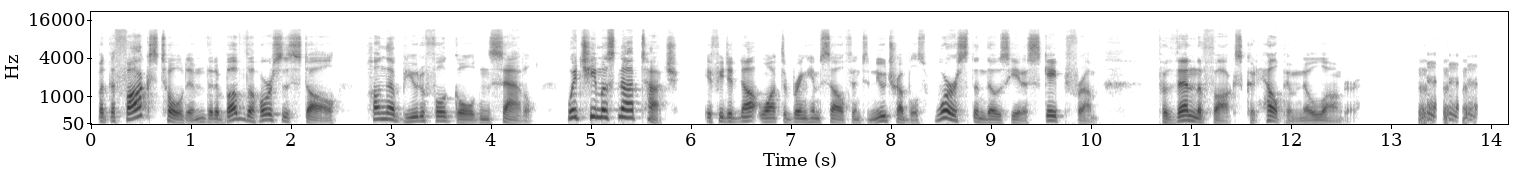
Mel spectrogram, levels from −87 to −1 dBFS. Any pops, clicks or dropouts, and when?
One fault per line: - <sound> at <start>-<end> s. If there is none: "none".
- laugh at 13.3-13.9 s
